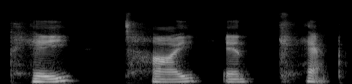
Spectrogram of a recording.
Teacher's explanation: So in English, when you have initial pataka, or when it's even in the middle of a word, but in the beginning of a stressed syllable, these consonants, they need aspiration. So they need to be pronounced pay, tie, and cap with this aspiration.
